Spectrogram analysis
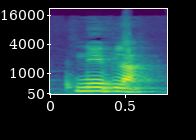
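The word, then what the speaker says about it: ∇: तो ऊपर वाले का नाम तो क्या हो जाता है, डेल्टा, और इसका प्रोनाउंसिएशन होता है नेबुला, NEBLA, नेबुला, ठीक है ना।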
